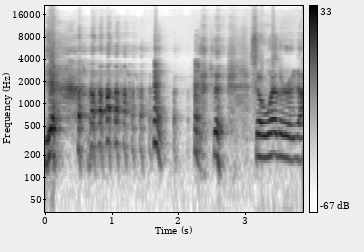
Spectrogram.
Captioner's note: laughs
